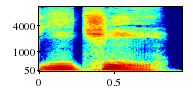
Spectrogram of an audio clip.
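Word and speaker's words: Yi qi: Yi-ki, pronounced Yi-chi, meaning strange wing in Mandarin, wasn't just another feathered dinosaur from the Jurassic.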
